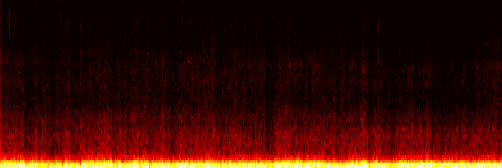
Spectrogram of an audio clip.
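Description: Steady loud rush of wind buffeting the microphone while riding an electric sportbike along a street.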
